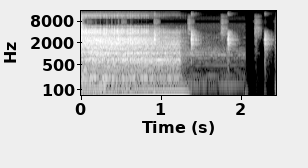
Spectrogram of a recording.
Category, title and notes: Sound effects > Electronic / Design
Impact Percs with Bass and fx-037
bash, bass, brooding, cinamatic, combination, crunch, deep, explode, explosion, foreboding, fx, hit, impact, looming, low, mulit, ominous, oneshot, perc, percussion, sfx, smash, theatrical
